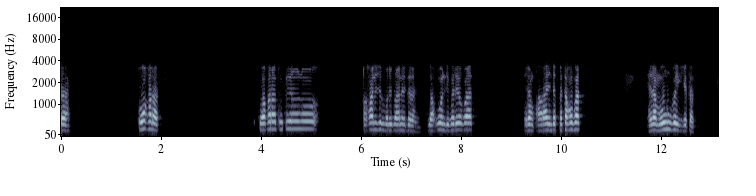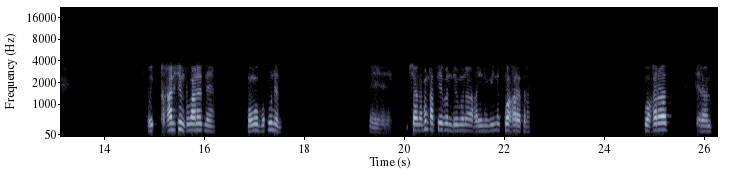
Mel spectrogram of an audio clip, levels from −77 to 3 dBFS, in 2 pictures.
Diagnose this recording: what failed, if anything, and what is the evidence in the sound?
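AMR comfort noise, at the codec stage. From 0.36 to 25.8 s, pauses become a smooth, steady hiss that switches in and out. Gaps run from 40 ms to 2.12 s, the longest after "ne kua kara tara". Silence detection stopped speech frames. The receiver synthesised the filler noise.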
